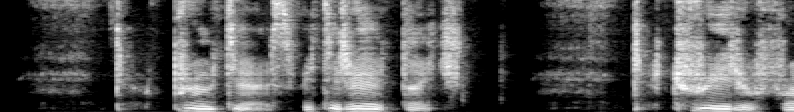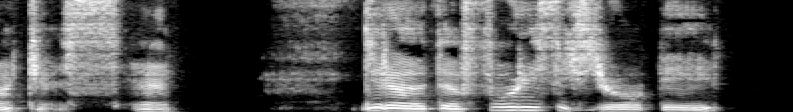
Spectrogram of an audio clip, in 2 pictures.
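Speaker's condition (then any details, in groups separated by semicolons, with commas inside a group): Muscular dystrophy; congenital muscular dystrophy, diagnosed as toddler, relies on others for most daily living activities; BiPAP machine audible while talking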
